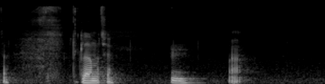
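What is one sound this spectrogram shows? A man speaks in short bursts, close by.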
